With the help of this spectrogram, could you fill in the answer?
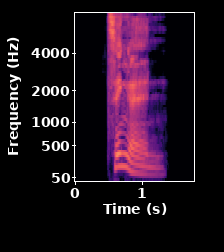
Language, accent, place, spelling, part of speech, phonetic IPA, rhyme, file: German, Germany, Berlin, Zingeln, noun, [ˈt͡sɪŋl̩n], -ɪŋl̩n, De-Zingeln.ogg
- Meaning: dative plural of Zingel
